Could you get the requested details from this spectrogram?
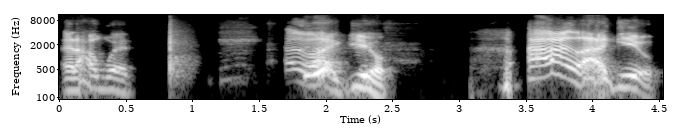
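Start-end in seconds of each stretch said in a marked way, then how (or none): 1.7-4.5 high, loud put-on gushing, climbing on the repeat; mock gushing. Patient delighted with his nurse, hammed-up gushing. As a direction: gush it way up high, even higher second time.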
